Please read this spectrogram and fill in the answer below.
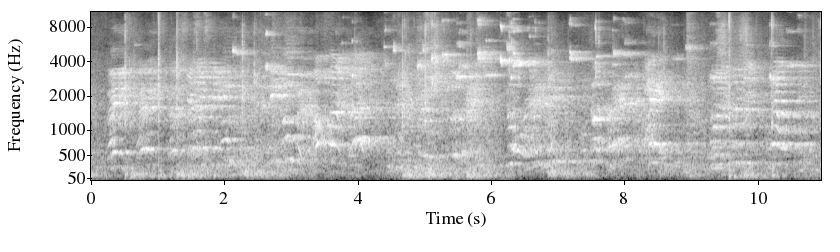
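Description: Basketball bouncing on a hardwood gym court during play, with sneakers squeaking on the floor and players' voices calling out across the hall.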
